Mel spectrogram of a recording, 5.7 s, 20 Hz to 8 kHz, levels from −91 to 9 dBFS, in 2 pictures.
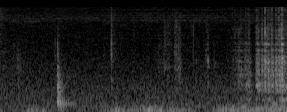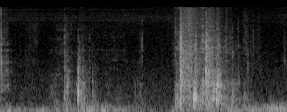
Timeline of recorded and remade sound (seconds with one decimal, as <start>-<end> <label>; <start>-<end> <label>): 0.0-0.9 recorded; 0.9-4.3 remade; 4.3-5.7 recorded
